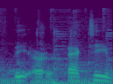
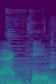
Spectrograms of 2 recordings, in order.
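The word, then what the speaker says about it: Aktiv: Let's move on then to the Active then. Active, excuse me. I always have the US version of way of pronouncing it. Let's talk about that. Well, we like the pronunciation Active. That's the German pronunciation.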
